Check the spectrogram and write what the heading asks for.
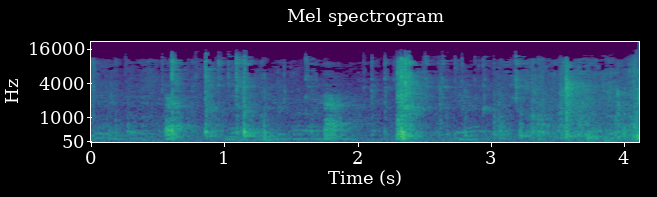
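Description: Cardboard advent-calendar box being pried open and handled: a few sharp knocks and scrapes of cardboard, the loudest a little past halfway, under quiet murmuring voices.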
